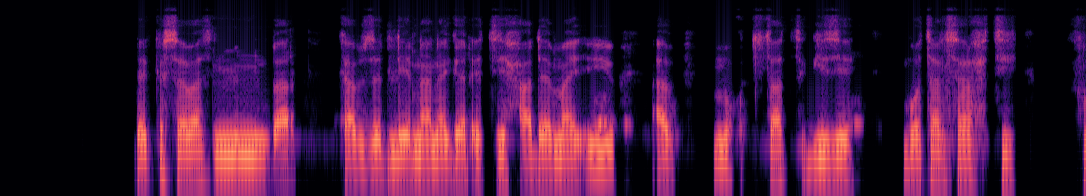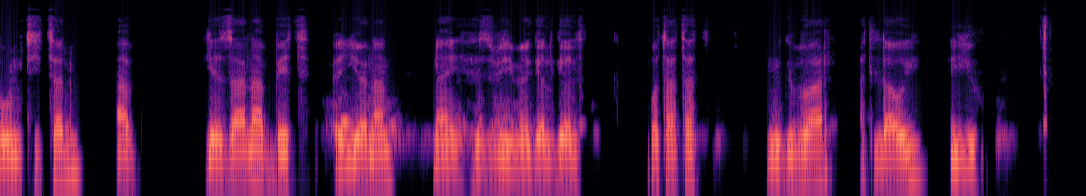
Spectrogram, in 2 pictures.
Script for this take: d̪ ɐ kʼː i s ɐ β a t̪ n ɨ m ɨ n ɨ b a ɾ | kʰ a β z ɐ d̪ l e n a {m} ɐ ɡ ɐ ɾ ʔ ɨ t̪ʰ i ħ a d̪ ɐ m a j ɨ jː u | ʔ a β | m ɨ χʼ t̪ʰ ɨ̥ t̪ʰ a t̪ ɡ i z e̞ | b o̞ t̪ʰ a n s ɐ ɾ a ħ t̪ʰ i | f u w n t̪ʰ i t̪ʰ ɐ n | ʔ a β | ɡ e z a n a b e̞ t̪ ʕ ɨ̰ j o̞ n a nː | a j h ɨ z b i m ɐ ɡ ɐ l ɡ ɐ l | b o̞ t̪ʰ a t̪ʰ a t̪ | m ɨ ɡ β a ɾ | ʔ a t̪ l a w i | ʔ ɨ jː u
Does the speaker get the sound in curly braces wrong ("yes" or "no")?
yes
